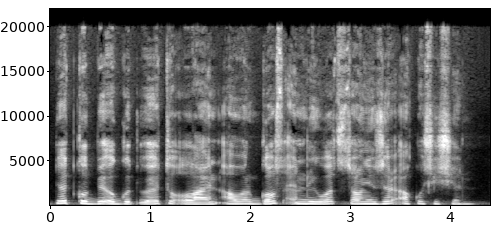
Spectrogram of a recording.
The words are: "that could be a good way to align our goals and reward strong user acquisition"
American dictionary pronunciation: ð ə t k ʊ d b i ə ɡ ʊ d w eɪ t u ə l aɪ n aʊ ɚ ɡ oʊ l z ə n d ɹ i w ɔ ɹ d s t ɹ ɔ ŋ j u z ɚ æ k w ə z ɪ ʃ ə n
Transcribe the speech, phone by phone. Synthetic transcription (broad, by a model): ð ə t k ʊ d b i ə ɡ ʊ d w eɪ t u ə l aɪ n aʊ ɚ ɡ oʊ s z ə n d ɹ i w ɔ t ɔ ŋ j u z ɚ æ k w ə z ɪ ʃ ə n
